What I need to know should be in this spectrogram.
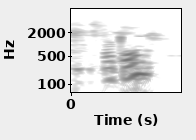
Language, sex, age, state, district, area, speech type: Marathi, male, 18-30, Maharashtra, Sangli, urban, conversation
